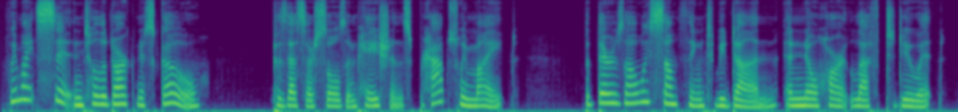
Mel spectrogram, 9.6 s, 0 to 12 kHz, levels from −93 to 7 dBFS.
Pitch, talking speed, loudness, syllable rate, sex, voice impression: 225 Hz, 195 wpm, -17 LUFS, 5.1 syllables/s, female, very feminine, very middle-aged, very thin, tensed, slightly relaxed, powerful, slightly dark, soft, clear, fluent, cute, very cool, very intellectual, slightly refreshing, sincere, very calm, very friendly, reassuring, unique, elegant, slightly wild, slightly sweet, slightly lively, kind, modest, very light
